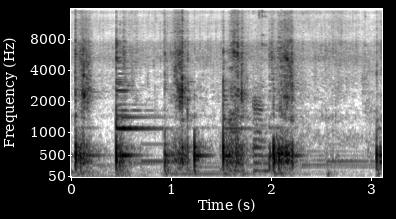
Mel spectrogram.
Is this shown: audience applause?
no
